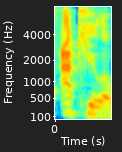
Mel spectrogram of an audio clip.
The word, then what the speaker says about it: Aquila: wolf I stand in just like tequila yeah it's Acula with an Ela okay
